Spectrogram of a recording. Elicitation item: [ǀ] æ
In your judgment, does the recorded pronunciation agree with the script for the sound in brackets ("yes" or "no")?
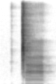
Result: yes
